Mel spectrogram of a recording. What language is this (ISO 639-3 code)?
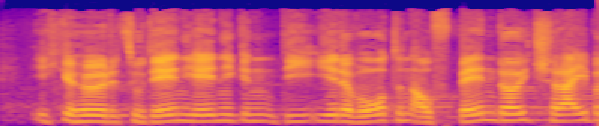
gsw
